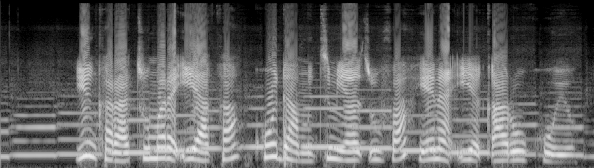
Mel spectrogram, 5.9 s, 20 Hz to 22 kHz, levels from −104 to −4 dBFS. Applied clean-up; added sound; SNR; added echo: none; Wind instrument, woodwind instrument; 10 dB; none.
